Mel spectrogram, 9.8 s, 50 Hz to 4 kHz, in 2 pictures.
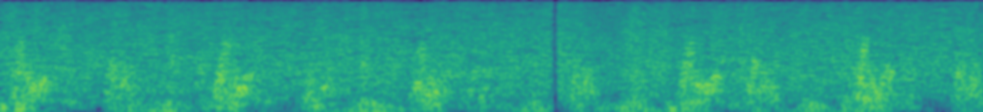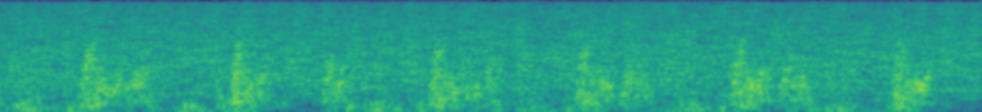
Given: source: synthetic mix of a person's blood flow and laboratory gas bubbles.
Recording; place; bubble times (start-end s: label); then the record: Doppler ultrasound of blood flow; precordium
no bubbles
From the record:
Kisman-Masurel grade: 000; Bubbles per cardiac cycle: 0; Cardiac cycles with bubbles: 0%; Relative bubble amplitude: no bubbles discernible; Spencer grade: 0 (complete lack of bubble signals)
